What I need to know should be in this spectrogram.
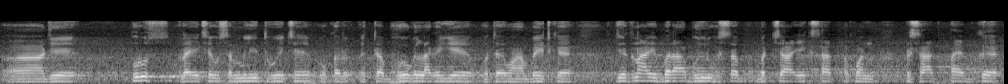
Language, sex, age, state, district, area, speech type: Maithili, male, 30-45, Bihar, Purnia, rural, spontaneous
